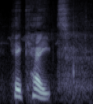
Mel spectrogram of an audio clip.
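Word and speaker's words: Hecate: evil and that black dogs were aware of hey Kate which is spelled h-e-c-a-t-e the ancient Greek goddess of witchcraft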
